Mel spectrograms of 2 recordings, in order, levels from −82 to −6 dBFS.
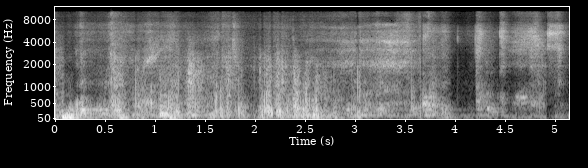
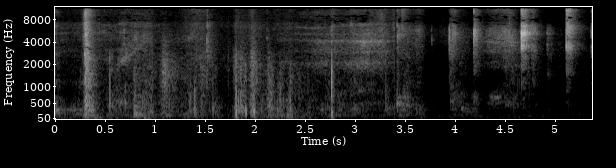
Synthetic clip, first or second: first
